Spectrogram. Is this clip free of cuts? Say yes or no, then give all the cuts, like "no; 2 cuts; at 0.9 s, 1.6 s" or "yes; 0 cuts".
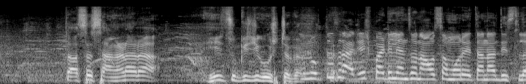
no; 1 cut; at 3.0 s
